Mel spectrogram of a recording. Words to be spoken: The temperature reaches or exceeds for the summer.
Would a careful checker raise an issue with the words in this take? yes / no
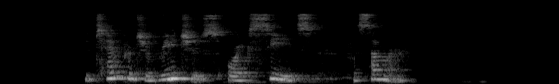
no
